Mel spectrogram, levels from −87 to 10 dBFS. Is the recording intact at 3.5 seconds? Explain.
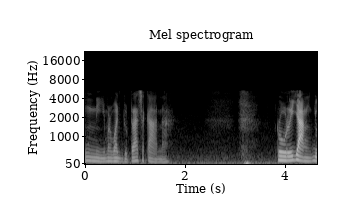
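Yes, at 3.5 seconds the speech runs without any audible dropout, click or other break, so the audio is intact at that moment.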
